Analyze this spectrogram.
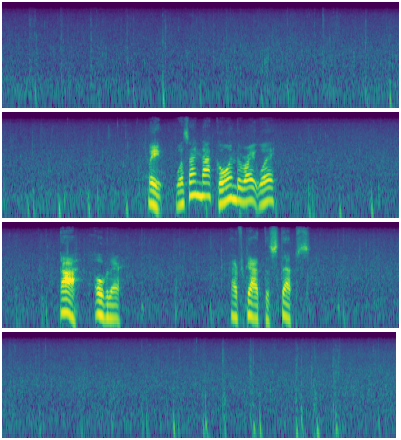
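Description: Footsteps run lightly over grass and dirt.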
